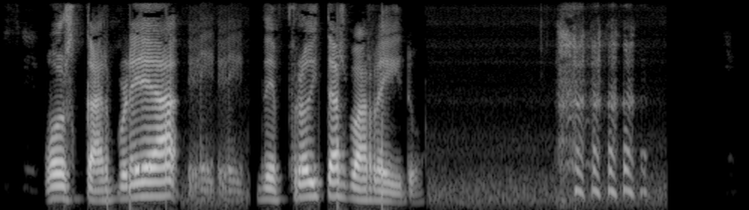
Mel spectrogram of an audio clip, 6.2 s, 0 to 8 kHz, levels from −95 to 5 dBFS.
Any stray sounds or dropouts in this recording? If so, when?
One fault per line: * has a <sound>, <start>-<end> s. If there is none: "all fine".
* has a laugh, 1.6-2.0 s
* has a laugh, 4.5-5.4 s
